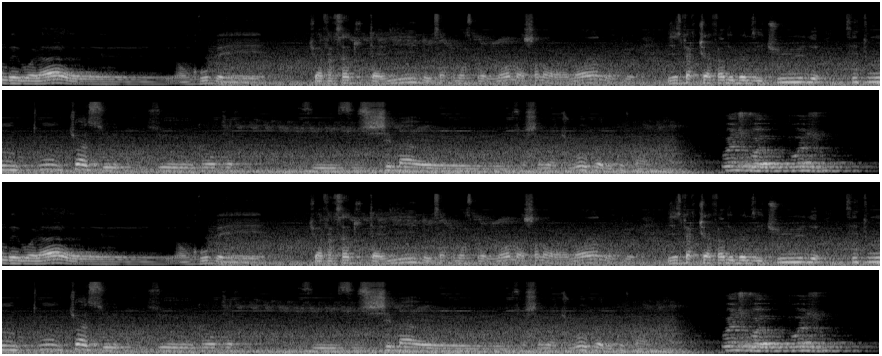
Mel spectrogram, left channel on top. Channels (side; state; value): both; identical; correlation 1.00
